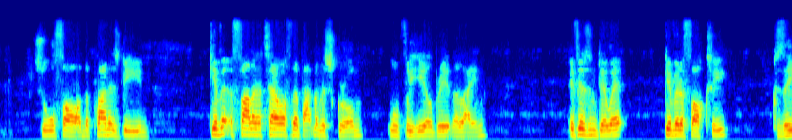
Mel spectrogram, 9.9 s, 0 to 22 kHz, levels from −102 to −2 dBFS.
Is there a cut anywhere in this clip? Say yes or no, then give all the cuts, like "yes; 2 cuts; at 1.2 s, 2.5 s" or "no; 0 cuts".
yes; 1 cut; at 7.2 s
